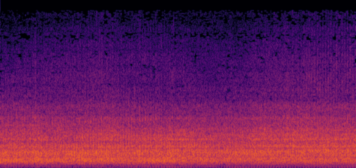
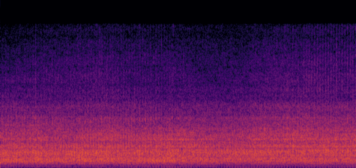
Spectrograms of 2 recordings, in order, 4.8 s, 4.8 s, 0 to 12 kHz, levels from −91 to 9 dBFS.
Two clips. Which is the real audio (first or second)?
second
